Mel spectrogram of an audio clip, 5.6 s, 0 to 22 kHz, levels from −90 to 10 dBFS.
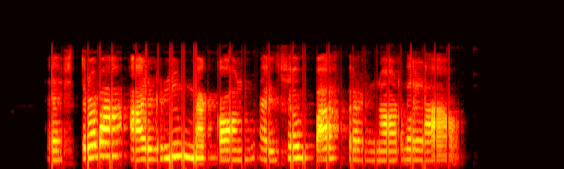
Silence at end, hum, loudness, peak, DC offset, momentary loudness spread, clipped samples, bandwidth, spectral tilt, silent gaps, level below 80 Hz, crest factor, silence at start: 1.05 s; none; -18 LUFS; -2 dBFS; under 0.1%; 12 LU; under 0.1%; 7.6 kHz; -5.5 dB/octave; none; -56 dBFS; 18 dB; 0.5 s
